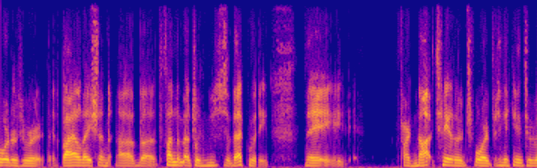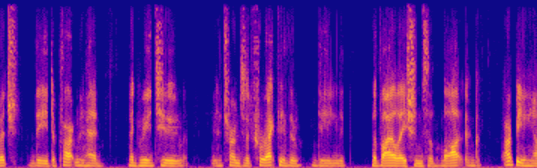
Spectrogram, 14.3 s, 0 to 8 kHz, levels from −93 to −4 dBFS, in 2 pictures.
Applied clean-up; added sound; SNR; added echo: neural diffusion model UNIVERSE++.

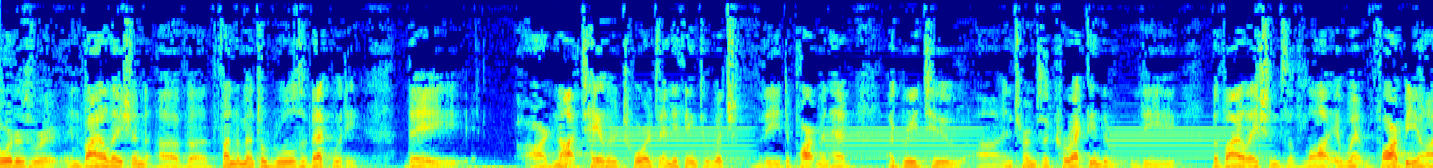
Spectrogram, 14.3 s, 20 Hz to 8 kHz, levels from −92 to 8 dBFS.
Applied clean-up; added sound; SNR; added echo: none; Wind instrument, woodwind instrument; 19 dB; none.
